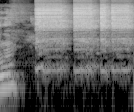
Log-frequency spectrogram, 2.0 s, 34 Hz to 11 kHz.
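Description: Homemade 24-volt fish stunner with vibrating platinum contact points, buzzing loudly as the points chatter while it drives its transformer and a test bulb. The buzz starts about half a second in and cuts out briefly a couple of times.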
